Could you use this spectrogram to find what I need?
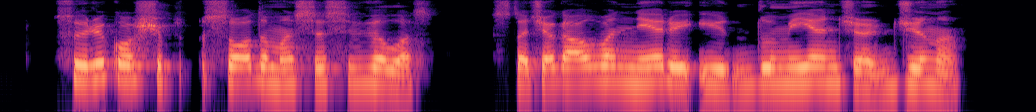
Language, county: Lithuanian, Vilnius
